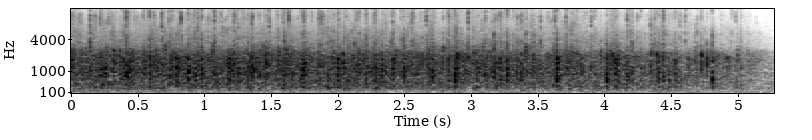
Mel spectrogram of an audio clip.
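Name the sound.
audience cheering and applauding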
